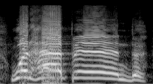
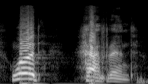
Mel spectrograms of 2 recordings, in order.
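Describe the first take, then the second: First: Slow searching question; puzzled question, drawn out. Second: Low inward echo. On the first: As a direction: ask slowly and a little higher, searching. Repeating the question, first take. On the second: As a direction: lower and slow, as if asking yourself. Repeating the question, second take. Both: Acted.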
